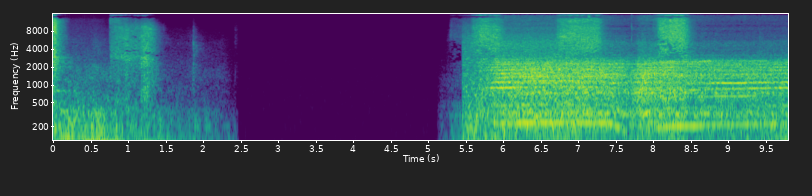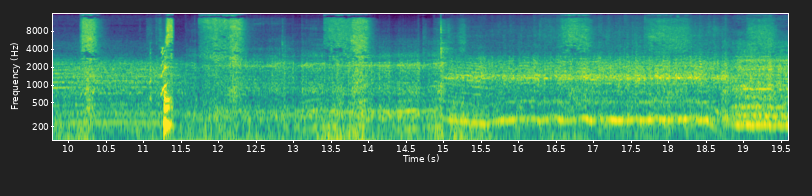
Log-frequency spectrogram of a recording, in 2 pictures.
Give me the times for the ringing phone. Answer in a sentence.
You can't hear the ringing phone here.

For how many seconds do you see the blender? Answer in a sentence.
The blender can be heard for 14 seconds in total.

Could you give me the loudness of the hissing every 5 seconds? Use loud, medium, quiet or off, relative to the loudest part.
medium, medium, loud, medium.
